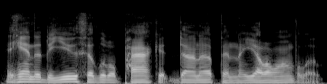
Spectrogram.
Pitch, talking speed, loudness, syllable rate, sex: 100 Hz, 240 wpm, -20 LUFS, 6.5 syllables/s, male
